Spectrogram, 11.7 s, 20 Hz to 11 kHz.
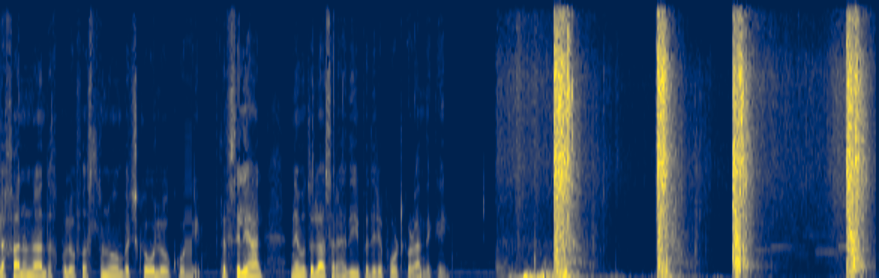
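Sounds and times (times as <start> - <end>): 
speech: 0.0 - 7.3
rough noise: 6.6 - 11.7
gunshots fired by a farmer to drive locusts from crops: 7.4 - 7.9, 8.8 - 10.3, 11.3 - 11.7.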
